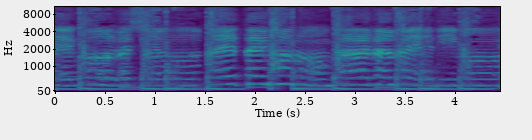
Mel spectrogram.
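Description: A group of Gurung women singing a folk song together, with steady hand-clapping keeping the beat over a low sustained tone.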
